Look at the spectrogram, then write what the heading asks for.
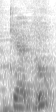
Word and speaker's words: kedu: Hola en Igbo es kedu. Ketu. Hola en Igbo es ketu. Kedu. Ketu. ¿Otras palabras? ¿Cómo viniste? Viniste. How did you get here? Kedu. Kedu. Ki. Kedu ki.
